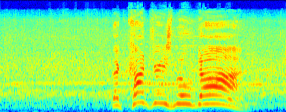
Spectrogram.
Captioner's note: applause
